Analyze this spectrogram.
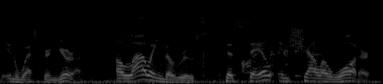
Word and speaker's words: Rus: The Vikings took with them Finnish translators who introduced the Swedes using the Finnish word for them, a name the Slavic people of the Baltics pronounced Rus.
